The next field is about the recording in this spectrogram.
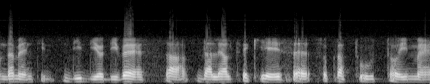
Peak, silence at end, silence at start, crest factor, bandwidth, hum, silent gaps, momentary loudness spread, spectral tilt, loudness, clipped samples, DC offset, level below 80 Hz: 0 dBFS; 0 s; 0 s; 14 dB; 8.8 kHz; none; none; 7 LU; -7 dB/octave; -14 LUFS; 0.4%; under 0.1%; -60 dBFS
